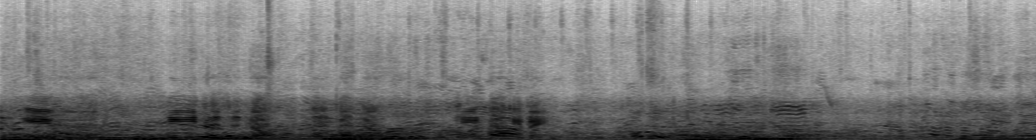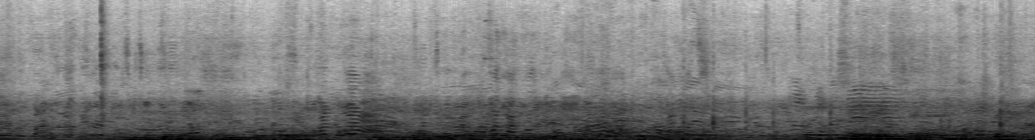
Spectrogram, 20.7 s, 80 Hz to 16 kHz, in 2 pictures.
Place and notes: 金峰鄉介達國小, Taitung County - sports competition
School and community residents sports competition
4 April 2018, 08:52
